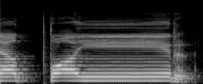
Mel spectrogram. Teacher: افخم الطاء ورقق الياء والراء لوفت عليها هتبقى مرققه ولو وصلتها مرققه برض عشان مكسوره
